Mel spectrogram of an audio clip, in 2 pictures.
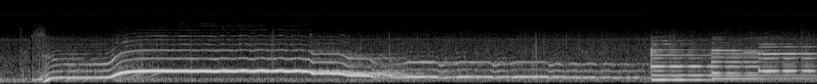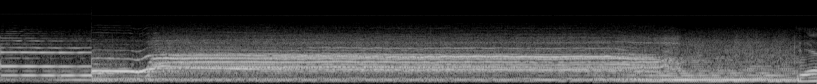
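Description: A slow oldies ballad playing over AM radio: group voices hold long, wavering chords. The sound changes abruptly about six and a half seconds in and again near nine seconds, and the music stops shortly before the end.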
